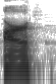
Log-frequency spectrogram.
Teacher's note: 直接说成 our,轻轻的卷下舌头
